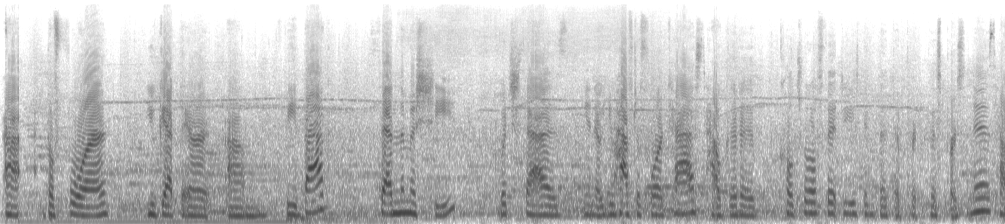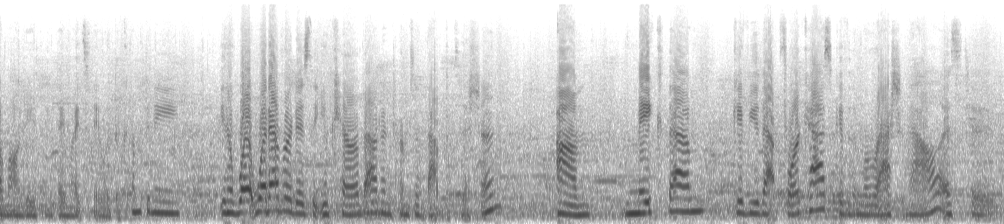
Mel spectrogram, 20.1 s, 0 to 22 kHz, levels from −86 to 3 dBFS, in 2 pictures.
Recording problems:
distortion; slight; 5% of the sound clipped
murmuring crowd; loud; throughout; 9 dB below the speech
household noises; noticeable; until 6.5 s; 20 dB below the speech

